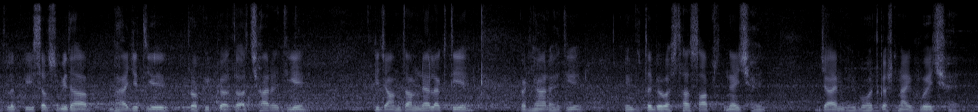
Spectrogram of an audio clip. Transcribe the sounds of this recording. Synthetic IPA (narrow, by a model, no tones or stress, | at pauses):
mət̪ləbkiisəbsubid̪ʱa | bʱajd͡ʒet̪ije | pɾofiʈkət̪ɔətːʃʰaɾəɦt̪iɛ | kid͡ʒamt̪amnɛləɡt̪iɛ | bəɽ̤ijãɾəɦt̪iɛ | kĩnt̪ut̪əbjəʋəst̪ʰasapʰnɛt͡ʃʰɛ | d͡ʒajmbʱibəɦut̪kəʃnaiɦuɛt͡ʃʰɛ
